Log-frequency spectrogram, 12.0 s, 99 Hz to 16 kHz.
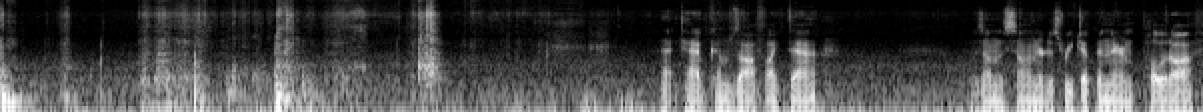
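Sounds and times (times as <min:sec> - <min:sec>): hands scraping on metal: 0:01.4 - 0:05.8.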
